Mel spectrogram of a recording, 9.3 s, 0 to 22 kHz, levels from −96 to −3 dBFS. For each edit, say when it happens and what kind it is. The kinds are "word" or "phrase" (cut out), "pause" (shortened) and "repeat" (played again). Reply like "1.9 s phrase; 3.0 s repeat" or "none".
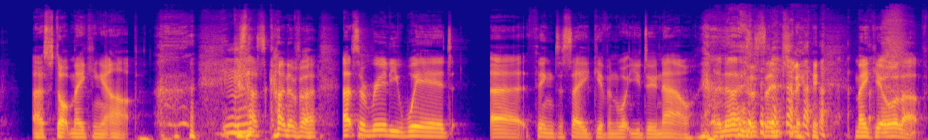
3.4 s pause; 7.4 s word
